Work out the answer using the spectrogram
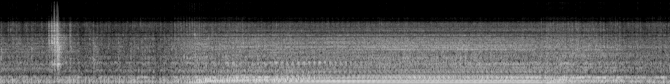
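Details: Boat engine (Monterey) after no-start repair: catches about two seconds in and settles into a steady, even run with no misses or knocks; normal running.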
